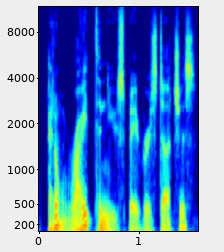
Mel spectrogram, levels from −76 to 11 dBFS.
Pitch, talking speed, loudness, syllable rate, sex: 100 Hz, 225 wpm, -18 LUFS, 7.1 syllables/s, male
